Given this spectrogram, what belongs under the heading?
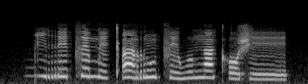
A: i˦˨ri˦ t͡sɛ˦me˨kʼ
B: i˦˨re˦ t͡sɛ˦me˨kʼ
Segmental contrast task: B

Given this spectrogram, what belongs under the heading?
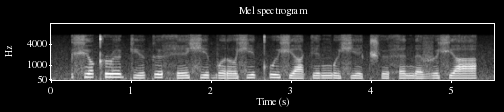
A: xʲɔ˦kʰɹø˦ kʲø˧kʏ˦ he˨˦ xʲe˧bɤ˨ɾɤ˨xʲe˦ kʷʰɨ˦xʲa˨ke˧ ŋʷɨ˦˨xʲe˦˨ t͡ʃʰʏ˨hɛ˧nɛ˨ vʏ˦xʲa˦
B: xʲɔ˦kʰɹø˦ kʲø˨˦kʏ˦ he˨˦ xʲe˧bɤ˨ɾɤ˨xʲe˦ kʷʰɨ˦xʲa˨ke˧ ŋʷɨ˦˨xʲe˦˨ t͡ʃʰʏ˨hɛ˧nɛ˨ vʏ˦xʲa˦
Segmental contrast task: B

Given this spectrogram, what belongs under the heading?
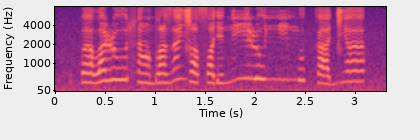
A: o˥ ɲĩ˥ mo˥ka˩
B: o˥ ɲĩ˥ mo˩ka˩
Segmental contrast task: A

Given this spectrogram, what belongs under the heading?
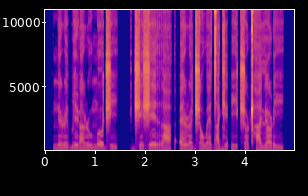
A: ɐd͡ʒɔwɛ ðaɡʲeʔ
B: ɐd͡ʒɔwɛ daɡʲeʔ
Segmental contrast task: B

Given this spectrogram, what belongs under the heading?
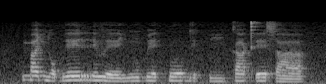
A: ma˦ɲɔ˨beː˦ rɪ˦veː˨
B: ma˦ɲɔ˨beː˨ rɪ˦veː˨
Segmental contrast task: A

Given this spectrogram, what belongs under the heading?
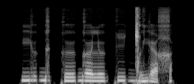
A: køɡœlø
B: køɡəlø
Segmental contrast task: A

